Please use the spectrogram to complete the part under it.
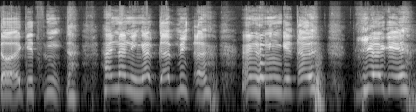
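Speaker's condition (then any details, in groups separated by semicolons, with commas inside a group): Brain lesion disability grade 1, severe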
